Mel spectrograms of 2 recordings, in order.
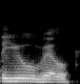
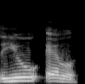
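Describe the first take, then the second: First: The w sound is clearly pronounced in 'will'. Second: The w sound is dropped, giving 'you ill'. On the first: The speaker calls it wrong. "It's not you will" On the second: The speaker calls it right. "this is you ill"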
